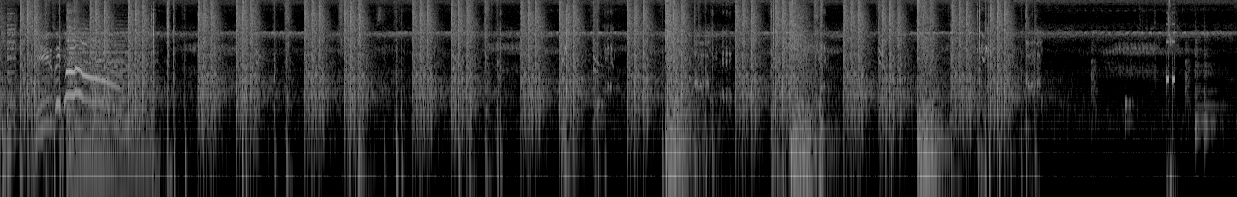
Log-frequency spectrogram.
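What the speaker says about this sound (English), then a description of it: "the colonists form a firing line and blast the shelled intruder back into the world of Mario Kart" Colonists' gunfire aimed at a shelled intruder in Rimworld, a rapid stream of sharp shots in bursts for about fifteen seconds, fairly steady and moderately loud, then stopping.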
